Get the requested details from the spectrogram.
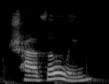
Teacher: you'll hear traveling with that extra schwa sound in the middle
